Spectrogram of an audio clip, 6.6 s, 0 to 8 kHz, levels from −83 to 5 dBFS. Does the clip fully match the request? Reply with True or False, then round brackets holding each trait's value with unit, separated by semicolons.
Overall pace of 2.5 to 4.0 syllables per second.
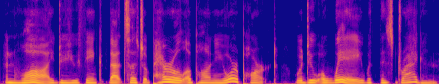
True (3.7 syllables/s)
